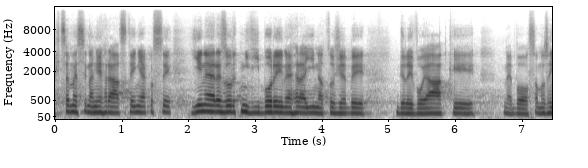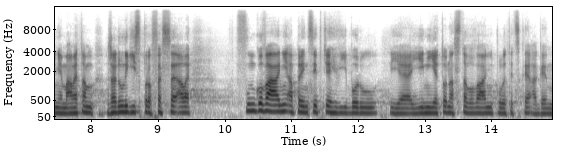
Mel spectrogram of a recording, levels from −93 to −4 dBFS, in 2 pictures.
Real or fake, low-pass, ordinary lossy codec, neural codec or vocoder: fake; 14.4 kHz; AAC, 96 kbps; autoencoder, 48 kHz, 32 numbers a frame, DAC-VAE, trained on Japanese speech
